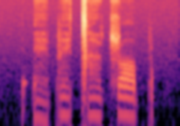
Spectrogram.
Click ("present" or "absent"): present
